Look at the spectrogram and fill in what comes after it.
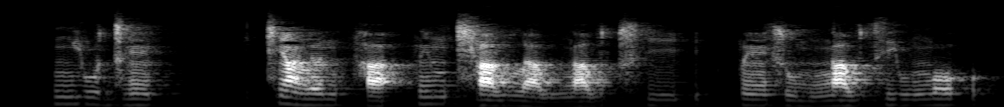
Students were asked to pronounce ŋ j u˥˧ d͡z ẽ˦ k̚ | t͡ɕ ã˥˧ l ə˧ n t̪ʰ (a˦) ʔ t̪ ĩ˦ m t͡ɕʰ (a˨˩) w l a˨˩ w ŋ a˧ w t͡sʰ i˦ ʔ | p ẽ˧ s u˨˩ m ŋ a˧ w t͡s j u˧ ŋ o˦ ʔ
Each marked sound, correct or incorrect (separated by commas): incorrect, incorrect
